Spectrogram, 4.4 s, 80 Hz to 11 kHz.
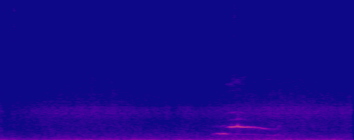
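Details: Harpo, a 13-year-old pet cat who survived cancer, brings his toy sea monster and gives one drawn-out meow that starts high and slides downward, heard against a soft low room hum.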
